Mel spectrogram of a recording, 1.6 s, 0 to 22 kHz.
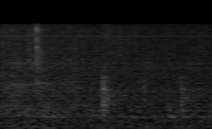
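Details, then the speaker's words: Atlas 7B shaper after cross-feed refurbishment, ram cranked by hand: light crisp ratchet ticks about every half second on the cut stroke, with the feed advancing on the backstroke; normal feed ratchet clicking. "you can hear the ratchet clicking and then I'm right at the front of stroke there that's the maximum and then as we move backwards on the backstroke we advance the feed and then forward again"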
